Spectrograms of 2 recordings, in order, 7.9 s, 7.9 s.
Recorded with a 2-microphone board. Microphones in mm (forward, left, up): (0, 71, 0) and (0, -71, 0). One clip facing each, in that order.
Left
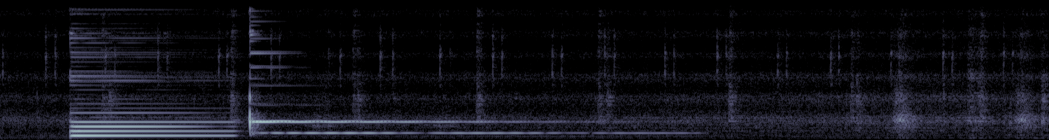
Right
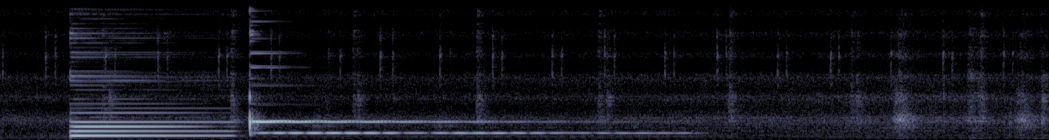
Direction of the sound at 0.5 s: Centre (ahead or behind).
